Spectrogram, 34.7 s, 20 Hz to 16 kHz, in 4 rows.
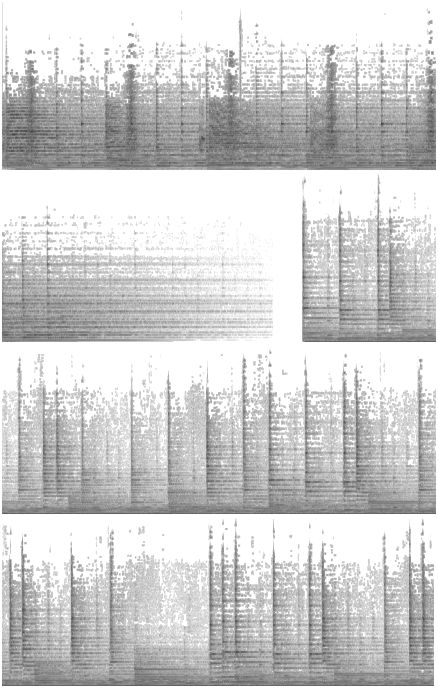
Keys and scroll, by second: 11.4 BackSpace, 31.0 ctrl+g.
